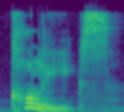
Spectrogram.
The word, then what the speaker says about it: colleagues: Again, stress the first part, nice and strong. Repeat after me. Colleagues. Great. So let's think more closely then about the sounds within each syllable. The first syllable, we've got that k, then a short o, and the l.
